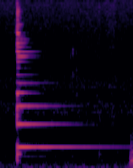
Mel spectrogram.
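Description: A Kala ukulele's A string is plucked once at the second fret, sounding a single B note about a quarter second in, which rings on and slowly fades.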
